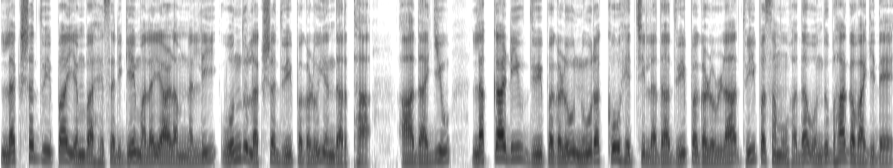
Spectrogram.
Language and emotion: Kannada, neutral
